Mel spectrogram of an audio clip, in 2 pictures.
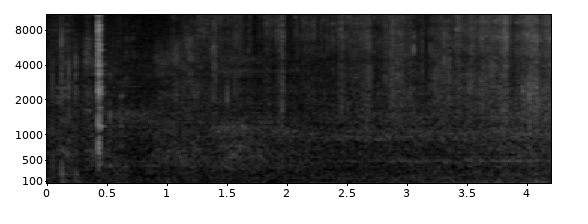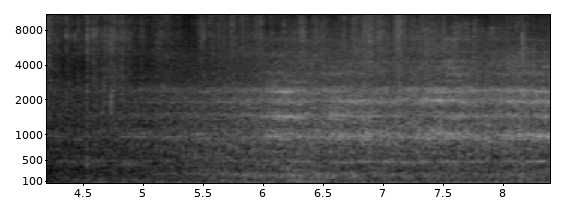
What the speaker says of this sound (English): Sorry, trains keep going by.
